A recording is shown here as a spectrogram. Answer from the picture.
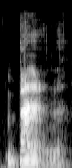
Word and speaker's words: ban: I don't know and there's also van and ban van v an a a type of transport yeah and B an is a Prohibition like a smoking ban when you're not allowed to smoke in the bars so the difference between the V and the B is important and I recommend that everyone practice that one another pronunciation problem that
